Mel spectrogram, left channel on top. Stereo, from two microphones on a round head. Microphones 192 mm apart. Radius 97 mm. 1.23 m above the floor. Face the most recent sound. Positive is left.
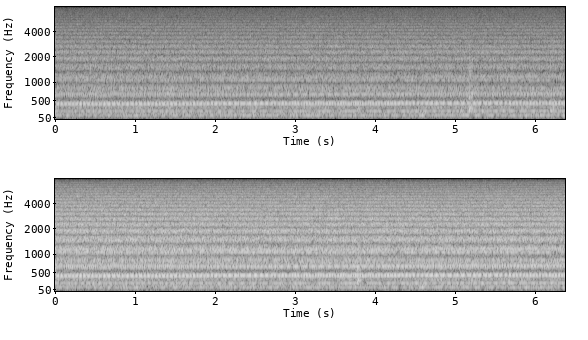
turn(degrees=-55)  # may be behind; listen again after turning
